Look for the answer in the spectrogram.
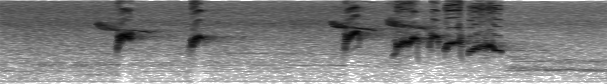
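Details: Red-whiskered bulbul song used to stir other birds into singing: two quick sharp notes, then a rapid tumbling series of bright, slurred whistles, with a soft low hum beneath.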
